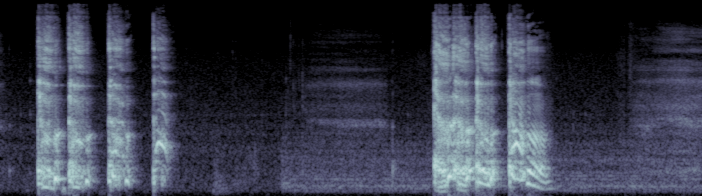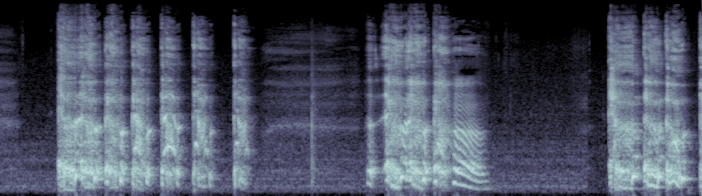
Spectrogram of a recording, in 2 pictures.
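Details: Adult woman with a nonstop barking cough: repeated fits of harsh, barking coughs, about twenty coughs with brief noisy breaths between.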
